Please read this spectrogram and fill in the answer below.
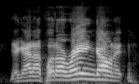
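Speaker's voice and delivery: high, very loud joking outburst; mock Jefferson belting. Streamer teasing fans wanting Jefferson, high loud belting. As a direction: belt it out hard as a gag. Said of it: "want me to do my Thomas Jefferson voice".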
